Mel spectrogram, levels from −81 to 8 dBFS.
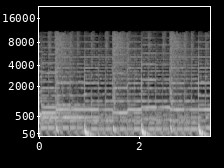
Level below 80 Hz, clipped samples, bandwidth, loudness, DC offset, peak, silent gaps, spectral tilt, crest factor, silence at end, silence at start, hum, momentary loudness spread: -26 dBFS; under 0.1%; 11.5 kHz; -16 LUFS; under 0.1%; 0 dBFS; none; -4 dB/octave; 16 dB; 0 s; 0 s; none; 3 LU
